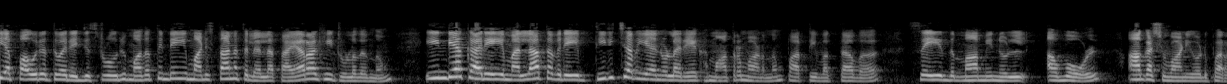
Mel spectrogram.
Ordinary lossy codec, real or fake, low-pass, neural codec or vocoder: none; real; 7.2 kHz; none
